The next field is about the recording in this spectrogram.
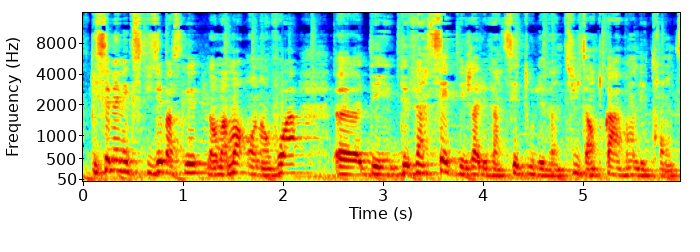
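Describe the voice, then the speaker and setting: A woman from Kinshasa making an anxious appeal as a mother, halting and full of restarts. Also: low voice, a little mellow, soft background music. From Congo (Kinshasa). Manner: halting, distressed, many restarts. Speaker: mother of a missing student. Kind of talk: personal appeal video.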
